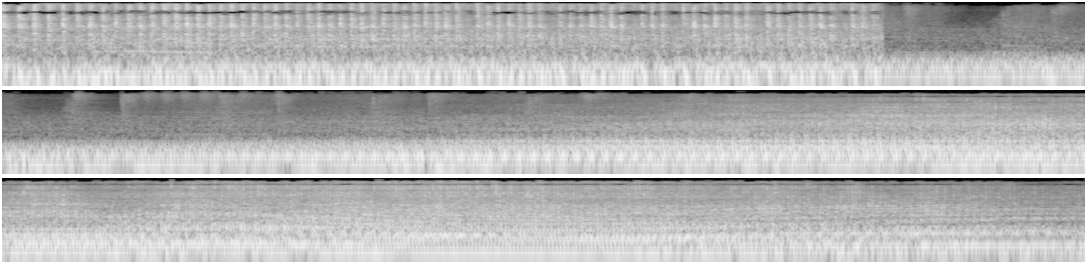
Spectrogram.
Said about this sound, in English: I got to go on a prop plane, which scared the hell out of me.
